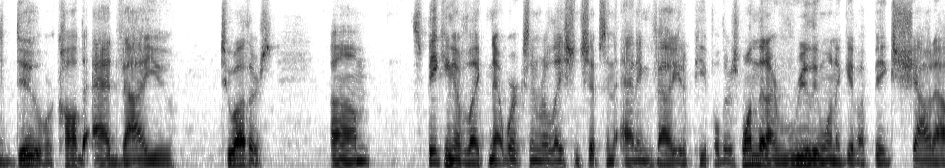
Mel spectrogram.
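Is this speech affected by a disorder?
No.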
